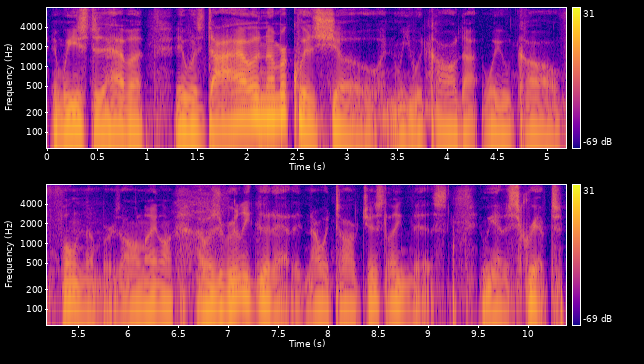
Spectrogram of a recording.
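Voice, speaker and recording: A man's voice: on the low side, moderate pace, vocal fry, darkish tone, slightly rough. A man hosting a casual radio show, telling long stories with many restarts. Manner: rambling storyteller, repeats words. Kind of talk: casual chat.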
